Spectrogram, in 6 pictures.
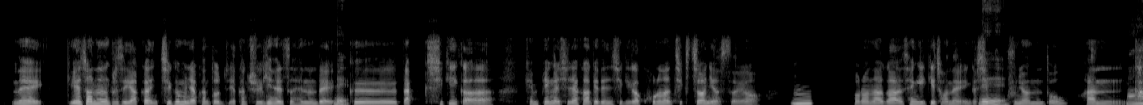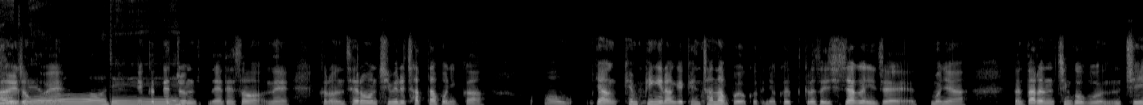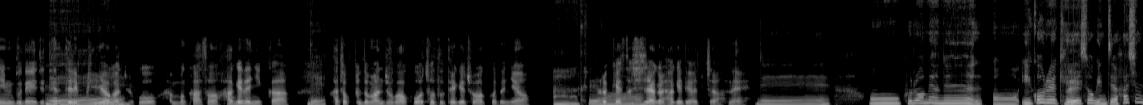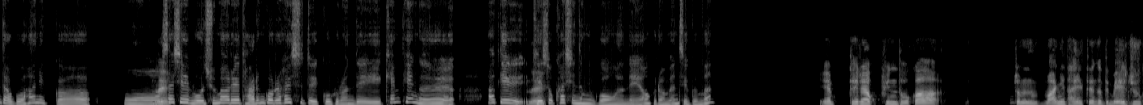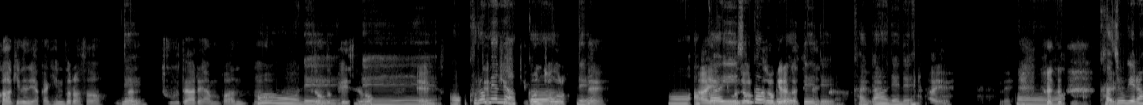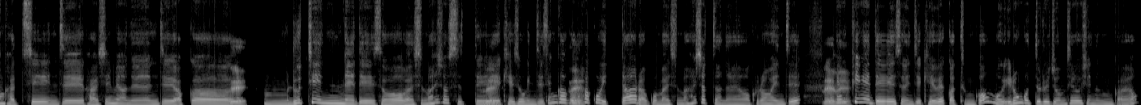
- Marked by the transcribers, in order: other background noise; tapping; laugh; laugh
- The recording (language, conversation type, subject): Korean, podcast, 취미를 오래 꾸준히 이어가게 해주는 루틴은 무엇인가요?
